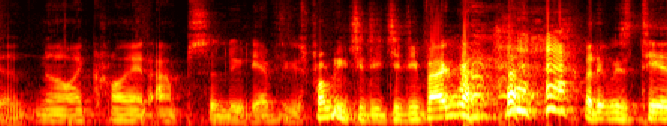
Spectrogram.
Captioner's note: laughing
